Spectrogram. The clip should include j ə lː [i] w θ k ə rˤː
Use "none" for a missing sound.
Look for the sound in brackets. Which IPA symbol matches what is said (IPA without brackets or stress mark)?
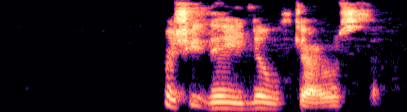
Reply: æ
